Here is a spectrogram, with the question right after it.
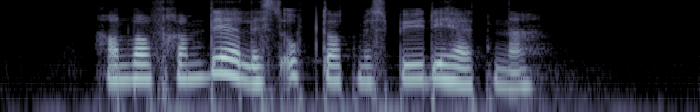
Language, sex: Norwegian, female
